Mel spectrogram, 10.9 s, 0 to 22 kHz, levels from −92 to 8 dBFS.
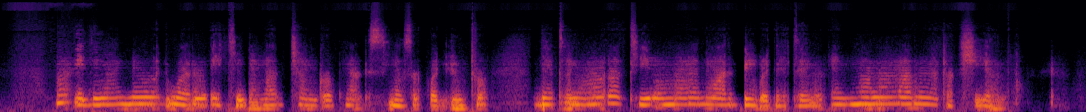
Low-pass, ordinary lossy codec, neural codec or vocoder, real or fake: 19.8 kHz; Opus, 24 kbps; codec, 44.1 kHz, 0.9 kbps, DAC; fake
